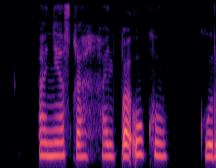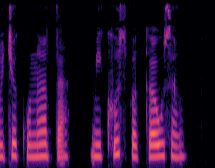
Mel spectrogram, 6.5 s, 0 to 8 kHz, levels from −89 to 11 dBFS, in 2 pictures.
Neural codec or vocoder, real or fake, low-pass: none; real; 7.2 kHz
